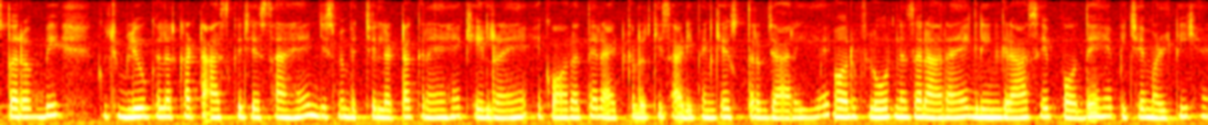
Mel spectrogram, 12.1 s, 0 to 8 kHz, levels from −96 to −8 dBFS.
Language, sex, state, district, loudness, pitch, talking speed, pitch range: Hindi, female, Bihar, Jahanabad, -14 LUFS, 195 Hz, 225 wpm, 190-210 Hz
